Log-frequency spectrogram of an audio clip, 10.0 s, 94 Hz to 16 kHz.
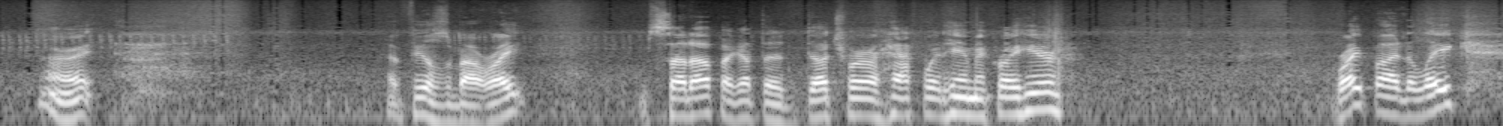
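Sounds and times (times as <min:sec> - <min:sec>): outdoor background hiss: 0:00.0 - 0:10.0.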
